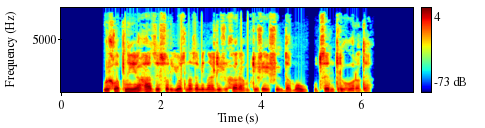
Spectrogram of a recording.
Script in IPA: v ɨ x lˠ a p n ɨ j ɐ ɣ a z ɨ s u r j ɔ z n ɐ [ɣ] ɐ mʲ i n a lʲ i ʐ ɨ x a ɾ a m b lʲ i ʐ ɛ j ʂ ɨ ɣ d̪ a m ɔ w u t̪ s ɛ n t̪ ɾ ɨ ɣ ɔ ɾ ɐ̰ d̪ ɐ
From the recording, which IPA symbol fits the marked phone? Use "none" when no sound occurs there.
z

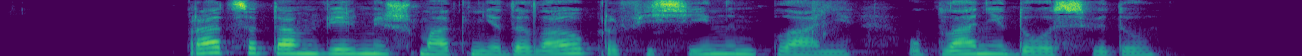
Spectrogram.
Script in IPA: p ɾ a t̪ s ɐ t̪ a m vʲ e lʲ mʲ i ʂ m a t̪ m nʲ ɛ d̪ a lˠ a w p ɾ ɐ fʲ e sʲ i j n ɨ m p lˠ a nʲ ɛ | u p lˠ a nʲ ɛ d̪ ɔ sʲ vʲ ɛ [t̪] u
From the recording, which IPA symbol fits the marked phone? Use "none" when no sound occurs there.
d̪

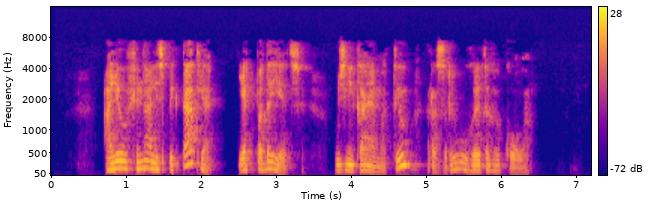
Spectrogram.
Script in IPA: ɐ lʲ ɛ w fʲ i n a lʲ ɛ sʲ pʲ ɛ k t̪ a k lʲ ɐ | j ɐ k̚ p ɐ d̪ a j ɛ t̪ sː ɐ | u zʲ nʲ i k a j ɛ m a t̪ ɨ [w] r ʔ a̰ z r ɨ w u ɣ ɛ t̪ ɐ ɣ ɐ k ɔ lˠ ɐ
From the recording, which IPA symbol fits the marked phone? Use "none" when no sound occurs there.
w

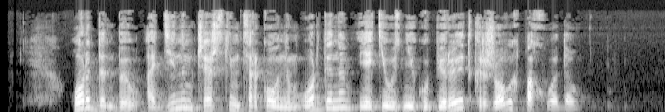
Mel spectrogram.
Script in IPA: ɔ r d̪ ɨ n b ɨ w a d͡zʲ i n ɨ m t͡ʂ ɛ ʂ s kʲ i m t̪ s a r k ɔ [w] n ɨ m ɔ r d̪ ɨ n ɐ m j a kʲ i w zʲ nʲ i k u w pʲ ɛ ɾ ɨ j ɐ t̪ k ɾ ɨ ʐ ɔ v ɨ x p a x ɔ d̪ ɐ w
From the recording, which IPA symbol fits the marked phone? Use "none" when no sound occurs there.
w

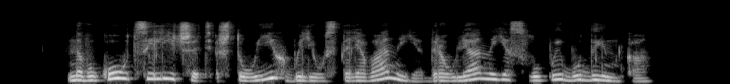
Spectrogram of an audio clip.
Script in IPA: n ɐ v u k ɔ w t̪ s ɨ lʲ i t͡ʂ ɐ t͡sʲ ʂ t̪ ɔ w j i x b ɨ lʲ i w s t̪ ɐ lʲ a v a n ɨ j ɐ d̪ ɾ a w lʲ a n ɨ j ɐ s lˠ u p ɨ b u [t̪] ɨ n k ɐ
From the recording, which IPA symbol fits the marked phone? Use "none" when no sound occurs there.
d̪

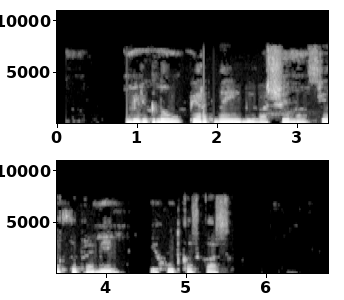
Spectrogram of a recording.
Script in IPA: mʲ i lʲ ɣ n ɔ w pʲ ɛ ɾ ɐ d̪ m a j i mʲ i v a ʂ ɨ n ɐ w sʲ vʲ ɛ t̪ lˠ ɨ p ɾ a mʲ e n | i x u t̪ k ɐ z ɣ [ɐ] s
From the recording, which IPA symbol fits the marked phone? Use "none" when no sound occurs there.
a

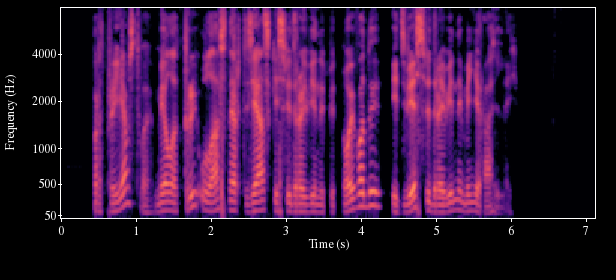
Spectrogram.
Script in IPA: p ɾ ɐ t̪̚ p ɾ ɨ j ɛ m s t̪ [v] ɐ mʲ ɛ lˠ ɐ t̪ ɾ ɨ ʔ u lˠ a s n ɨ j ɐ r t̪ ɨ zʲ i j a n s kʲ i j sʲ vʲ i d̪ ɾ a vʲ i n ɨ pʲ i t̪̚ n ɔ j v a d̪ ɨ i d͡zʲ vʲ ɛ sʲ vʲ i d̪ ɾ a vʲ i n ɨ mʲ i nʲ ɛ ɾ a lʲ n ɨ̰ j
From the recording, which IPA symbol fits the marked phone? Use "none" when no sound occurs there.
v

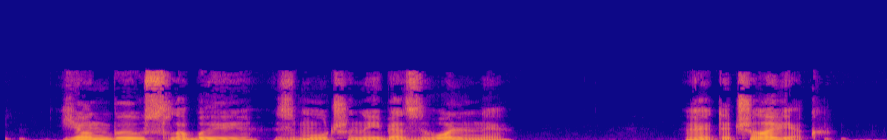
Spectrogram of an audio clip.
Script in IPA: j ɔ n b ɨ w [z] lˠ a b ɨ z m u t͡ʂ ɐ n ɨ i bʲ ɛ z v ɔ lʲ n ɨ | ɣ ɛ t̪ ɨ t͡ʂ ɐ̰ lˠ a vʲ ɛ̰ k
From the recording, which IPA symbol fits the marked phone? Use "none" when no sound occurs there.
s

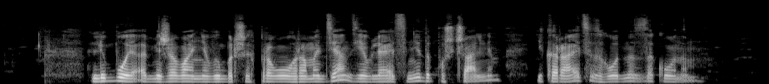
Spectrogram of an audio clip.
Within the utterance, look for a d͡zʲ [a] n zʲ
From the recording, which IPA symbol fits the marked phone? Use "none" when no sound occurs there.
a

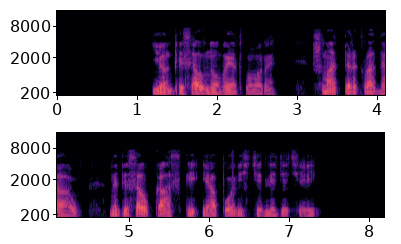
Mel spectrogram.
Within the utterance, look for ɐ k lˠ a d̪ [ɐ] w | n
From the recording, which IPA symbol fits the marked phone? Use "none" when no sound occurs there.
a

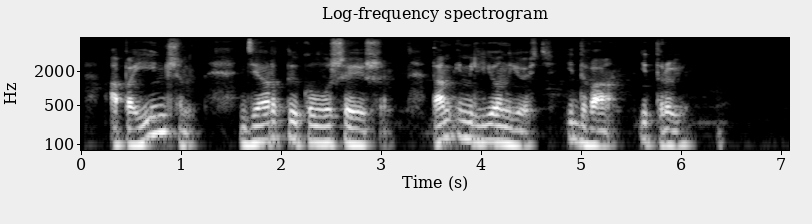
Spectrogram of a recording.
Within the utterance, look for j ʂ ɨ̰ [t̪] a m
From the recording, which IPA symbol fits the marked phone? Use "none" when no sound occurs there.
t̪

